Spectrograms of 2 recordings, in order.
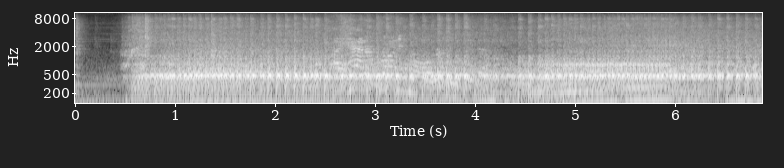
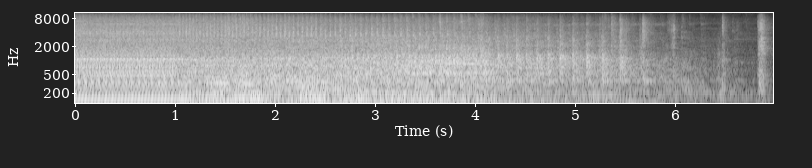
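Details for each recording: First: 1000 W two-stroke generator running unloaded: fast, buzzy drone holding a steady pitch and speed with no surging or rattles; normal running. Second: Generator; steady fast two-stroke beat that fades, slows and dies with a few last coughs; generator stalls, cause unknown.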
